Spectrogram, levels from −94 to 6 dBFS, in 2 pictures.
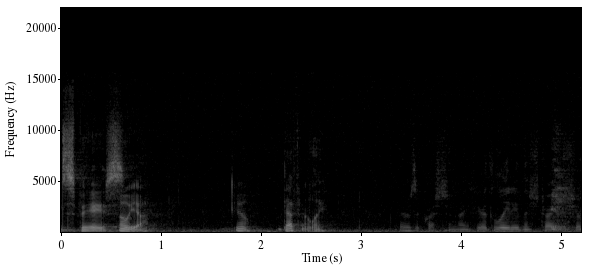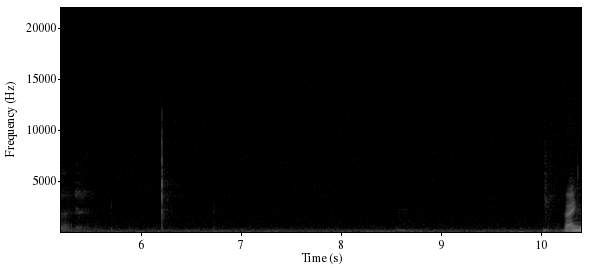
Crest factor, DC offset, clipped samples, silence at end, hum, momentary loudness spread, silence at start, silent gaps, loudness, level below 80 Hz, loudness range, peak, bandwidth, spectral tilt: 26 dB; under 0.1%; under 0.1%; 0 s; none; 20 LU; 0 s; none; -54 LUFS; -78 dBFS; 12 LU; -32 dBFS; 16 kHz; -3.5 dB/octave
